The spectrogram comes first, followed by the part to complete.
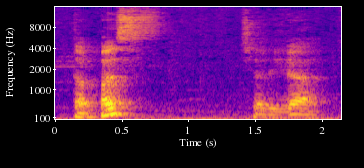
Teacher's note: दंत सकार के स्थान पर तालव्य सकार आदेश हो गया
